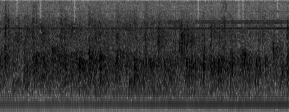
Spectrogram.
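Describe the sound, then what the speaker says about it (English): An audience at a foundation selection event applauds in a steady, even patter of many hands, moderately loud and continuous throughout, with no one speaking. "That deserves a round of applause."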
